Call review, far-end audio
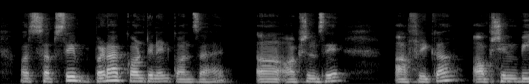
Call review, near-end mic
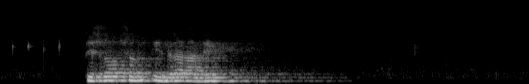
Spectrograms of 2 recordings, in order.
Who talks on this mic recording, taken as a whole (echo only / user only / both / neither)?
user only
